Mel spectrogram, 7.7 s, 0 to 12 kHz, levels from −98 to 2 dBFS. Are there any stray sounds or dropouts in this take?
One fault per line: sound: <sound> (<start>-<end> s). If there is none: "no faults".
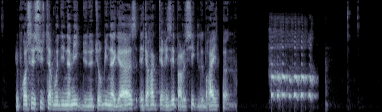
sound: dropout (4.4-4.5 s)
sound: laugh (5.4-6.4 s)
